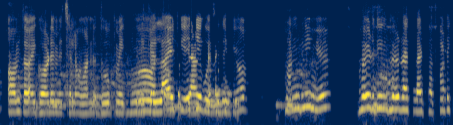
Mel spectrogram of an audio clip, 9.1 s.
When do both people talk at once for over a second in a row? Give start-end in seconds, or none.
2.8-4.8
